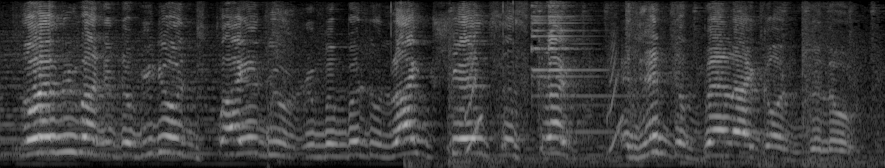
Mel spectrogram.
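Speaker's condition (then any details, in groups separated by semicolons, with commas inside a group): Cerebral palsy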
